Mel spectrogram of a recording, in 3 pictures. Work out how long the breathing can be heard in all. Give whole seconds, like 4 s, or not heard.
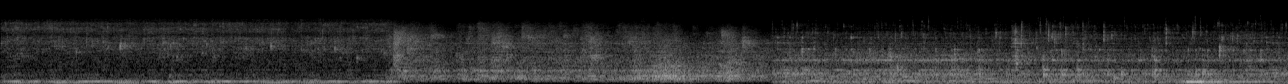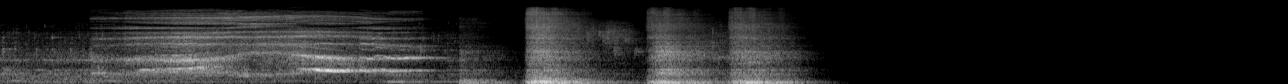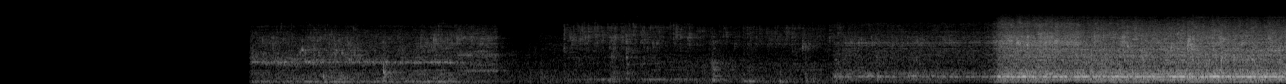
7 s.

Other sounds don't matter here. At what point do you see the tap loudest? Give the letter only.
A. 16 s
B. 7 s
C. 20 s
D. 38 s
D.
